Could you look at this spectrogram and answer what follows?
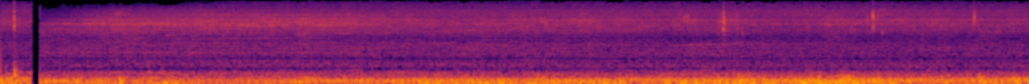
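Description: A car engine running with a low, steady rumble; the sound drops out for an instant just after the start.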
